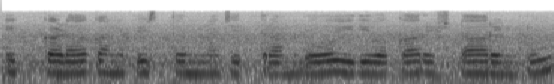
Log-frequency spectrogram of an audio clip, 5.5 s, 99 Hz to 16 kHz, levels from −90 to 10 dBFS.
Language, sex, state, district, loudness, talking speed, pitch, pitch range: Telugu, female, Andhra Pradesh, Sri Satya Sai, -16 LUFS, 75 wpm, 195 Hz, 190-200 Hz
